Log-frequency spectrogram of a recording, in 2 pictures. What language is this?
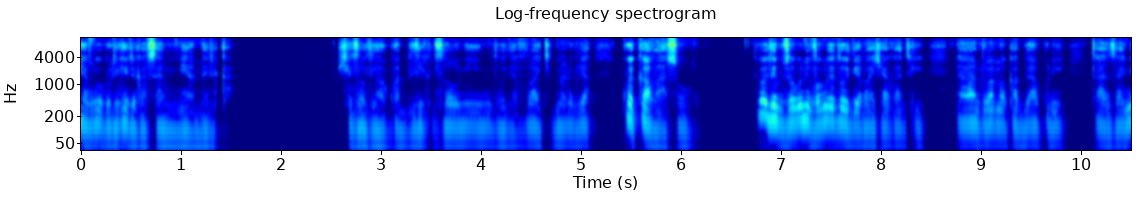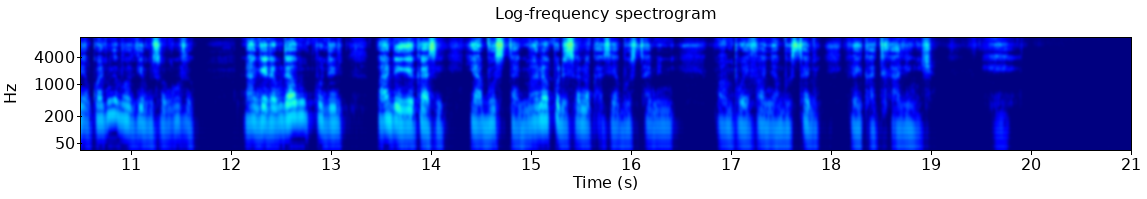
Rombo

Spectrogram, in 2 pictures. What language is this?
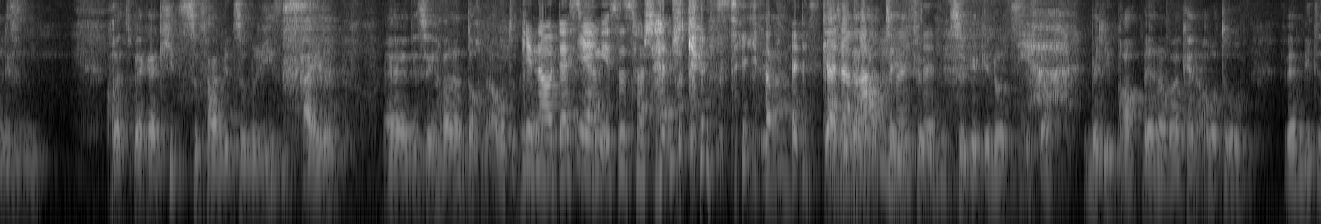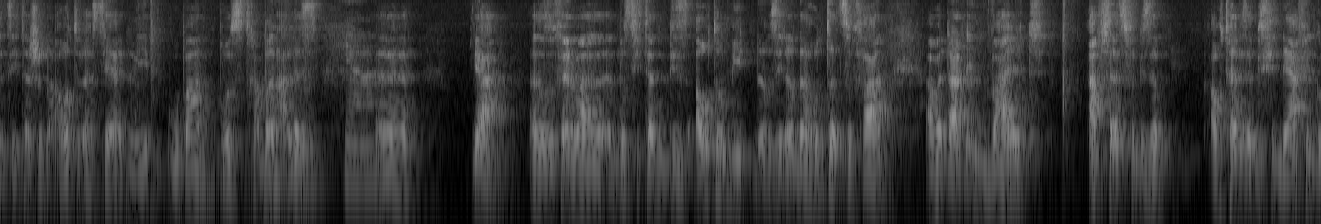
German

